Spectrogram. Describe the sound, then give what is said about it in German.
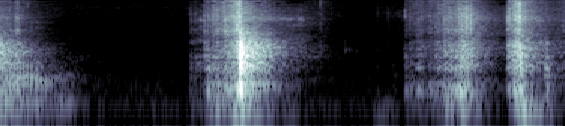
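A knife chops an onion into cubes on a board with a few crisp, separate strokes: one clear hit, a short pause, then two more close together. Nobody speaks. “So, Achtung, ich kann die Finger schneiden. So, dann haben wir die Zwiebel schon klein.”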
